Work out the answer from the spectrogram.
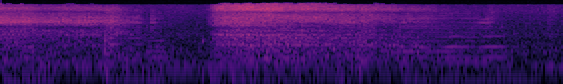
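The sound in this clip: A person breathes out sharply through the nose as part of a breathing exercise for calming anger. The exhale is a faint, airy rush of breath.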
